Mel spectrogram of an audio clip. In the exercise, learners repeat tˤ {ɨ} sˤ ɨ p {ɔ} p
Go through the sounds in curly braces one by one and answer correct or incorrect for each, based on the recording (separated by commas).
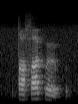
correct, incorrect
